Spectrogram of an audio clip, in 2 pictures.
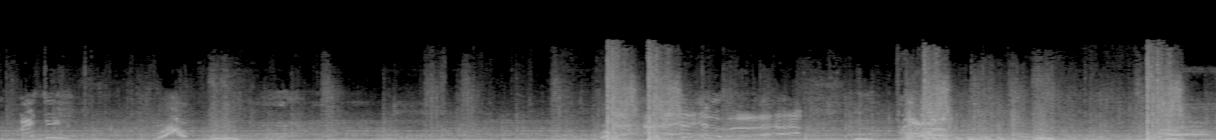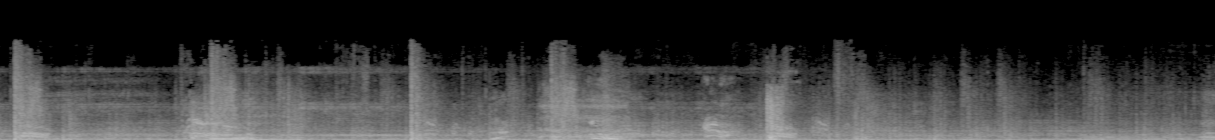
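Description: Men shout and groan gruffly nearby.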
